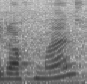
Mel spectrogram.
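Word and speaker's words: رحمان: সালাম সালাম ইন দুস্তেমান রহমান আস্ত ও আখলে মিসর আস্ত আচ্ছা রহমান আমরা বলি অগাই সিরাজ আমরা বলি রহমান কিন্তু ইরানিরা বলে রাহমান রাহমান ঠিক আছে রহমান আস্ত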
